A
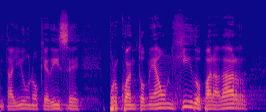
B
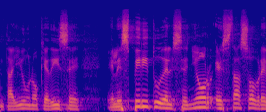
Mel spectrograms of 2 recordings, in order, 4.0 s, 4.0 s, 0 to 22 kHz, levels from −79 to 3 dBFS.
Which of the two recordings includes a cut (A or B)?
A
